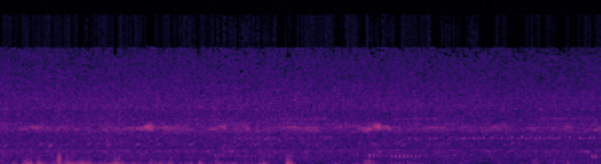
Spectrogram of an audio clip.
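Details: Distant lions in Timbavati, Kruger area, during the rainy flood season, give deep, rumbling grunts in a loose series, muffled by distance. A mating lioness listens, and these are likely the male's coalition brothers.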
